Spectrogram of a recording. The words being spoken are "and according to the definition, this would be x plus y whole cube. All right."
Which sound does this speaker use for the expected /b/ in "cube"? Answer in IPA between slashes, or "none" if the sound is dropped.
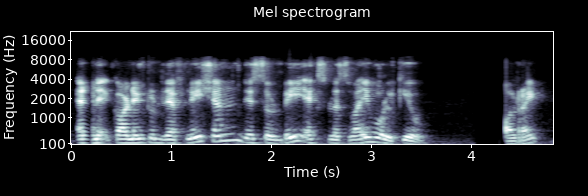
none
